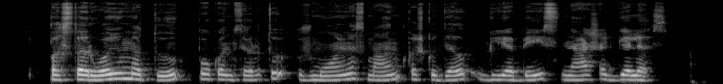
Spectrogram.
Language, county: Lithuanian, Vilnius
